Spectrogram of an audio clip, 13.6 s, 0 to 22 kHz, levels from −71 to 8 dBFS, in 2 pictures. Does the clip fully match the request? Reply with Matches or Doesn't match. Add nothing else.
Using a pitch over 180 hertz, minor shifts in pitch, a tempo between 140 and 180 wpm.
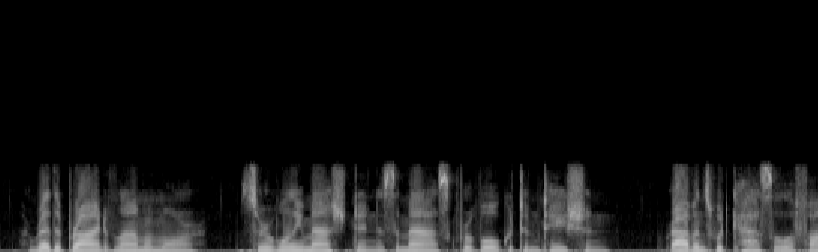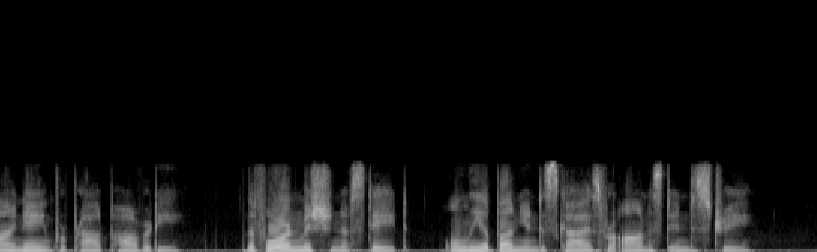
Matches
